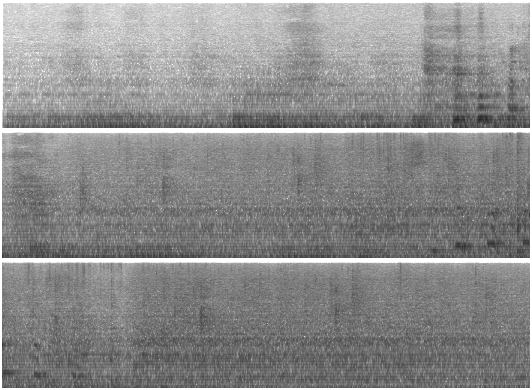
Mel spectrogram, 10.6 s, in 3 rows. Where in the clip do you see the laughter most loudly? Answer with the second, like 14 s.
3 s.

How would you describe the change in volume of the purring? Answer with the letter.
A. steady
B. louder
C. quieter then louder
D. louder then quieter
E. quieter
E.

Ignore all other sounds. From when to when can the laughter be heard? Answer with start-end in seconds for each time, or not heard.
2.8-3.5, 6.2-7.5.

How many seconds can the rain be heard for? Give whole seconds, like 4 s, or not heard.
7 s.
